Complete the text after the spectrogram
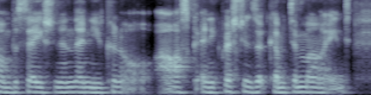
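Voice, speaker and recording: With a southern English accent, a woman speaks at a moderate pace in a very deep, low pitch. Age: 60s. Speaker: travel community founder. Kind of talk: casual chat.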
